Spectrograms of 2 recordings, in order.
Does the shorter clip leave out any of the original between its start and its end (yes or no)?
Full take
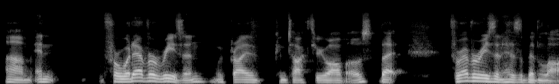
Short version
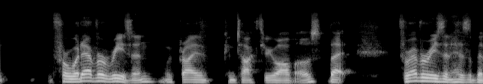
no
